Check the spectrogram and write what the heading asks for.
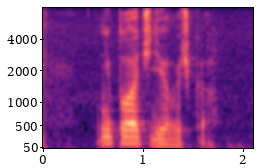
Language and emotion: Russian, neutral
